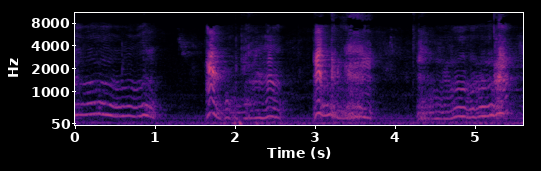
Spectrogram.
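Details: 40-day-old Rottweiler puppy, aggressive after a bath, voicing four harmonic, bark-like growls with a wavering, rising and falling pitch. Each burst lasts about a second, with short gaps between. No other clear sounds.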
